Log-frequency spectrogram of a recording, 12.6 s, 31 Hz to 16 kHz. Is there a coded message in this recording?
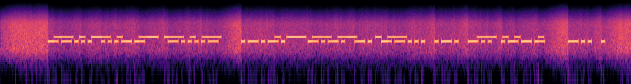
Yes: Morse code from 0.9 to 12.1 s, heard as two keyed tones, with radio static. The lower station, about 18 wpm, 740 Hz: 73 - <AR> CN7RDJ DE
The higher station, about 10 wpm, 1030 Hz: CQ JA DE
